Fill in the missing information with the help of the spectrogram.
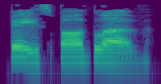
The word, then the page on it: baseball glove: British English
